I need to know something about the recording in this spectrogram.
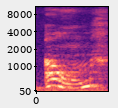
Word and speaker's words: Om: the full benefit from it ohm often spelled om is actually a um is a trinity of three sounds sewn together into one and it's known as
